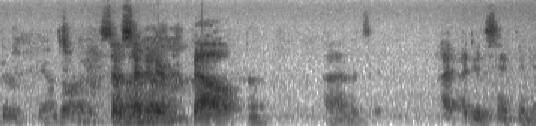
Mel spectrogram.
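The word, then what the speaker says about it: Beall: So Senator Bell, I do the same thing, Andy. It's spelled B-E-A-L-L, but he pronounces Bell.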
